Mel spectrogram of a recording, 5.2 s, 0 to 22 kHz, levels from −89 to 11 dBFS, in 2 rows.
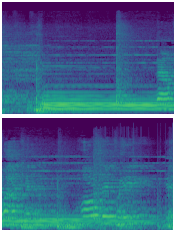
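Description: Filter restarted on every block, from 4.0 s to the end: the filter discards its internal state at each block boundary and starts again from silence, so each block opens with a small transient. These repeat as a 50 Hz buzz, which suggests 20 ms blocks, and the buzz rises and falls with the level of the sound.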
